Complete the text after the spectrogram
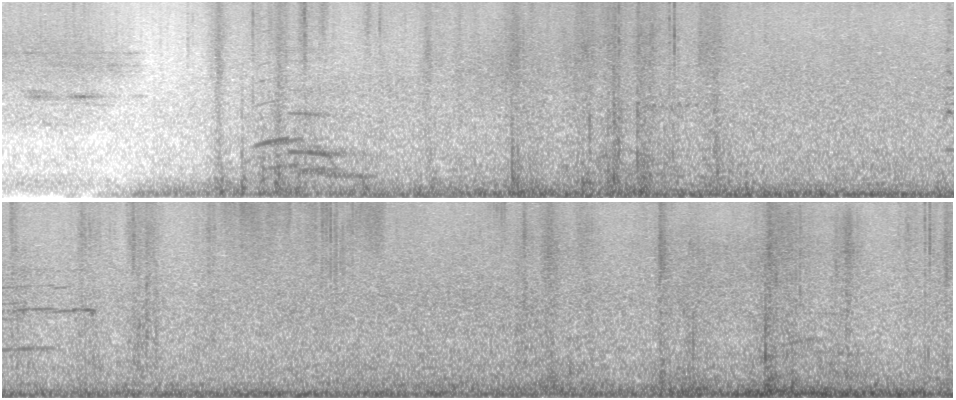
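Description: Large wings flap heavily overhead.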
